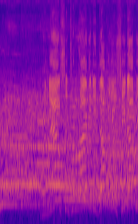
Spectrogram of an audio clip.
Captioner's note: Vader yelling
